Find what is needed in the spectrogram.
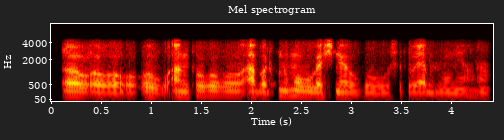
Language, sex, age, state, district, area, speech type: Bodo, male, 18-30, Assam, Chirang, urban, conversation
